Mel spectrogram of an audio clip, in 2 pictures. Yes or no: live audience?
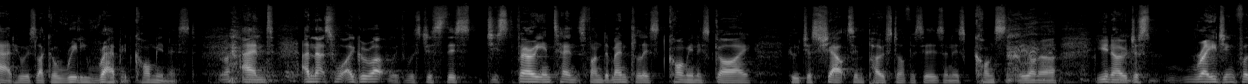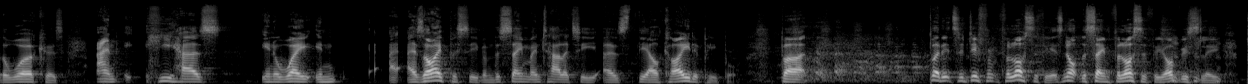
yes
